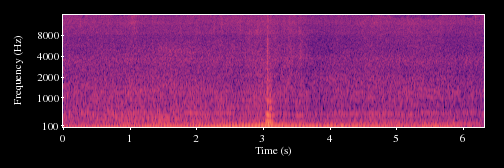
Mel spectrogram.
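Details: Steady low hum of bees in a small backyard wildlife garden in Crookes, a continuous drone with a brief sharp click near the middle, fading a little toward the end.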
